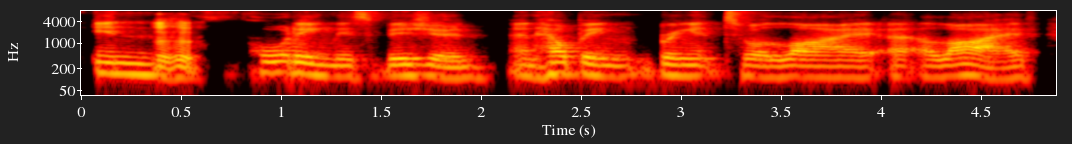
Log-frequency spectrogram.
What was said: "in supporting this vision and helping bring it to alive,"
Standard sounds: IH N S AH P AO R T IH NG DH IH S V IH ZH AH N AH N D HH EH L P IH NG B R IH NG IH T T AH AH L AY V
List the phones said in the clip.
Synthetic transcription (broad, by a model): IH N S AH P AO R T IH NG DH IH S V IH ZH AH N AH N HH EH L P IH NG B R IH NG IH T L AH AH L AY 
